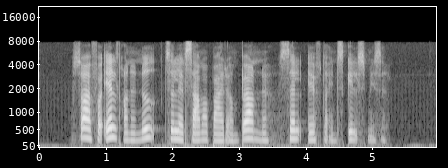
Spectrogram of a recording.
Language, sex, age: Danish, female, 29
